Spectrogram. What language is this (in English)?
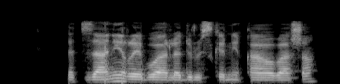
Central Kurdish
